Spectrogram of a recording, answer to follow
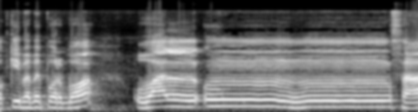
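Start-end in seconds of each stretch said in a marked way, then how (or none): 1.4-4.2 ওয়াল উনসা with the ন hummed long through the nose, very slow; nasal ghunnah recitation. Shown as a demonstration. Teacher demonstrating ghunnah on নুন সাকিন, slow nasal chant. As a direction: hold the nasal hum in উনসা. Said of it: "গুন্নাহ করে পড়ব".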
